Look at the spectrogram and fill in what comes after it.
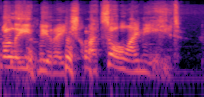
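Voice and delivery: put-on pirate-sounding accent. Speaking in character to Rachel during a role-play scene, pirate voice. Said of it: "Why does [name] sound like a pirate?".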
